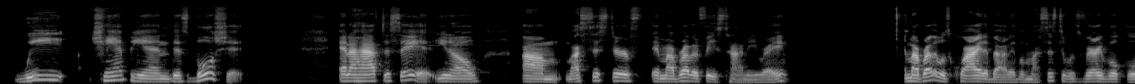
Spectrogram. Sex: female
